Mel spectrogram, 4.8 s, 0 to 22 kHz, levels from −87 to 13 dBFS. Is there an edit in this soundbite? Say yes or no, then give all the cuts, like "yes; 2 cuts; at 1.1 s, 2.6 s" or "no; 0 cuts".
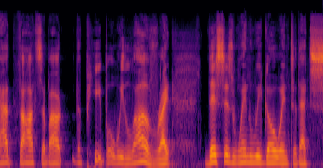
no; 0 cuts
